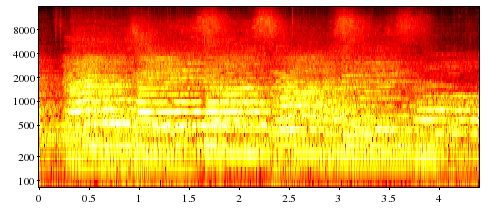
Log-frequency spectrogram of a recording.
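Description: Trombone and piano playing a hymn tune, with a group of voices singing along in sustained phrases; a short break between phrases falls right at the start.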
